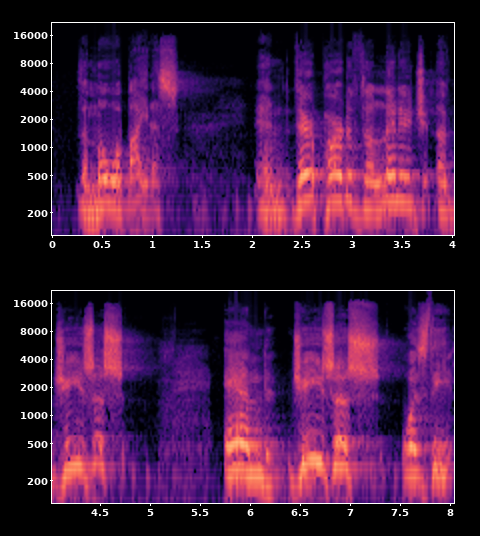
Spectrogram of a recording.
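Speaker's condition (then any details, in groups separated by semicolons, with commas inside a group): Hoarseness after vocal cord surgery; vocal cords look straight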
